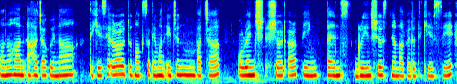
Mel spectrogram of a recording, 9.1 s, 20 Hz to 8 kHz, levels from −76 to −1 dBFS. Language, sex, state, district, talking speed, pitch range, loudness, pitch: Nagamese, female, Nagaland, Kohima, 175 wpm, 235-250 Hz, -15 LUFS, 240 Hz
